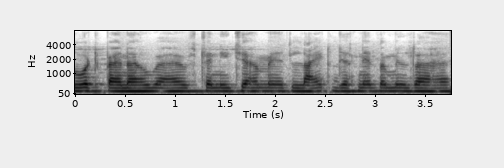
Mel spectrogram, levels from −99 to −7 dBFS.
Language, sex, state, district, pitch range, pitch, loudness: Hindi, male, Odisha, Khordha, 150-155 Hz, 150 Hz, -17 LUFS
